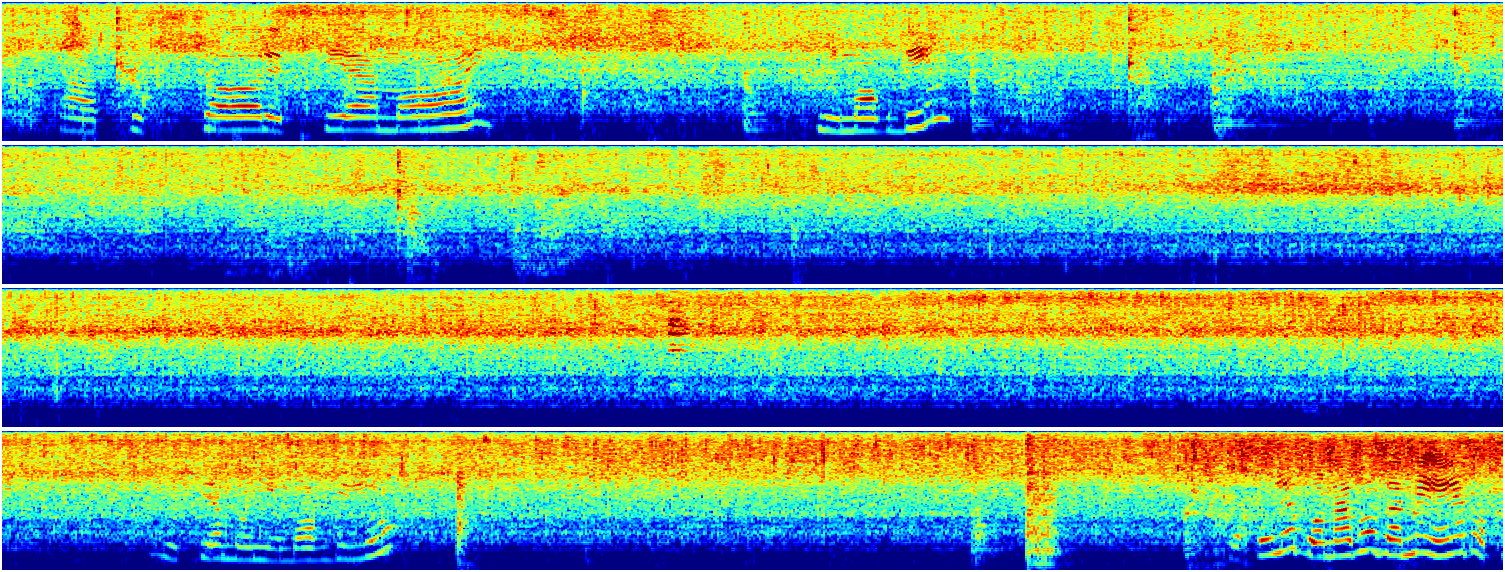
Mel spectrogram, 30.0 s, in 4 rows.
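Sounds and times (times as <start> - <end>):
steel spoon scraping pan: 0.0 - 10.6
meat and onions sizzling in oil: 0.0 - 30.0.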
